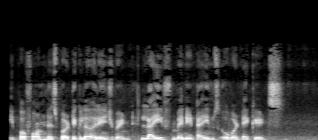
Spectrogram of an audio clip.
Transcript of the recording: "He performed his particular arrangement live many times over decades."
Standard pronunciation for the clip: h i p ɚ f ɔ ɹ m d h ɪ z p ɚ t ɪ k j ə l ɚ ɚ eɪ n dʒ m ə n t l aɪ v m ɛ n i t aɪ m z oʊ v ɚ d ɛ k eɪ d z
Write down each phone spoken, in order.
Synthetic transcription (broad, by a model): h i p ɚ f ɔ ɹ m d h ɪ z p ɚ t ɪ k j ə l ɚ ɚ eɪ n dʒ m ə n t l aɪ f m ɛ n i t aɪ m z oʊ v ɚ d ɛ k eɪ d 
